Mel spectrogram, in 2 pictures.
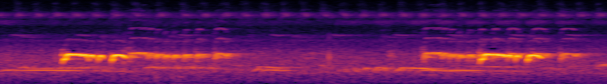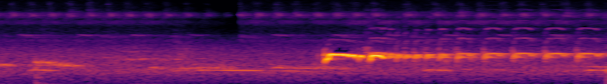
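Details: Local zebra dove from Java singing a Mataram-rhythm lure song to stimulate other doves: three stuttering phrases of bright, repeated cooing notes a few seconds apart over softer, lower coos.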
